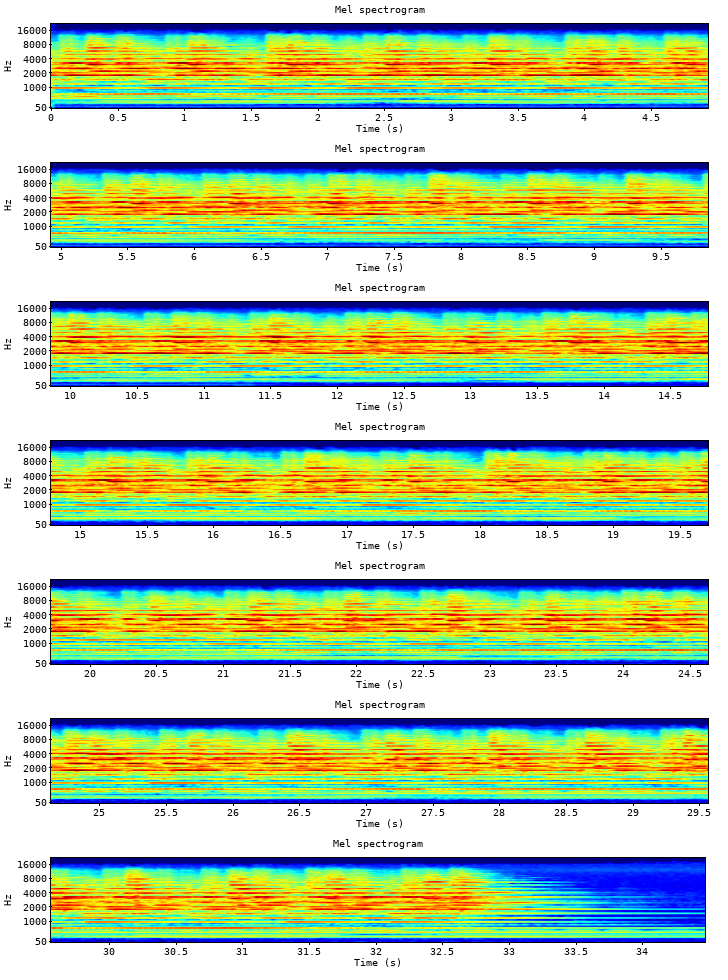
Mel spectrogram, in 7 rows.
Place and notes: Alghero Sassari, Italy - Belfry of the Cathedral
I had made a number of attempts to record these church bells from our hotel room window but either didn't have my minidisc ready or just missed completely. I took a few days before we realized that they were ringing at 7:40 PM every evening. Kind of a strange time but I finally made the recording.
8 August 2005, 01:05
